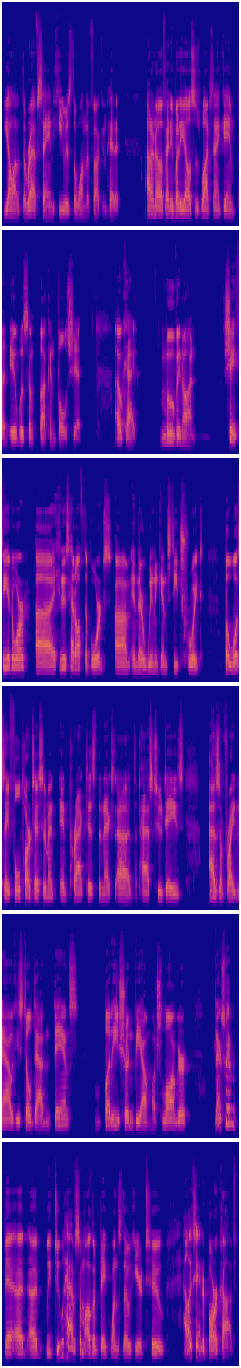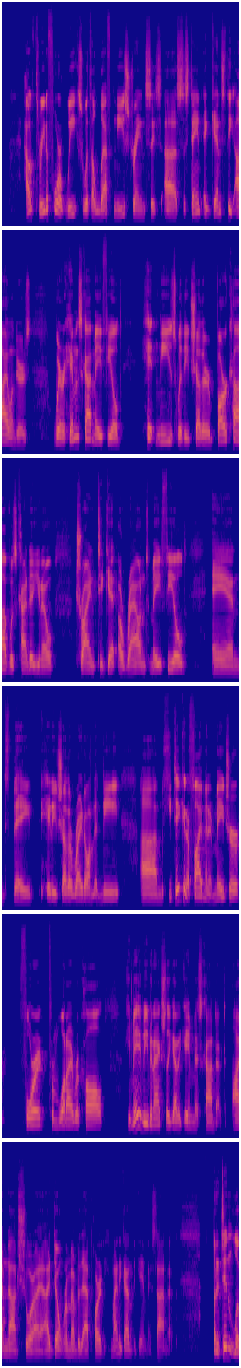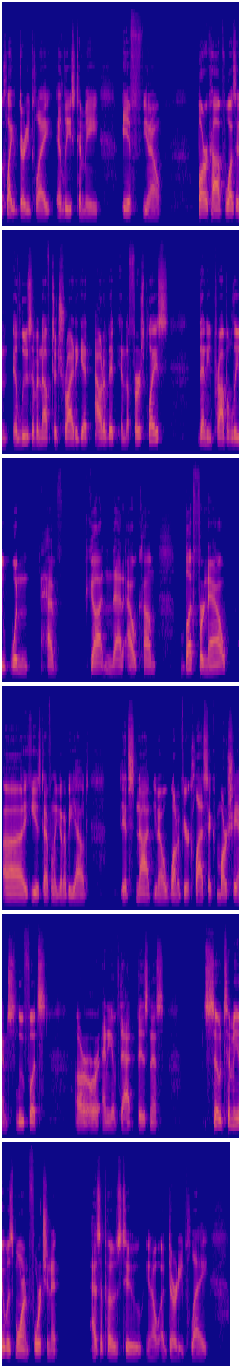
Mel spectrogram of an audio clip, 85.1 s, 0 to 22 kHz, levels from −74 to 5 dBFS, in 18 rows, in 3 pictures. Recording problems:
thin; somewhat; fading below 300 Hz

